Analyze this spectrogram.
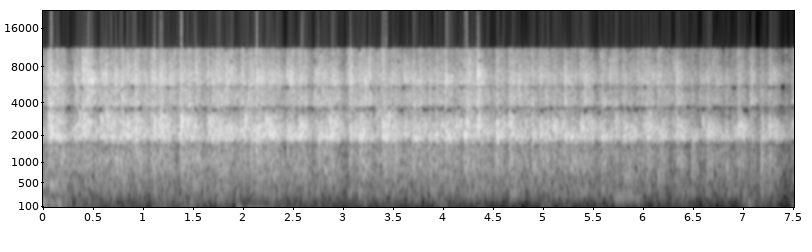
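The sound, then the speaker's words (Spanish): A crowd applauds steadily for several seconds, a dense, even wash of many hands clapping at once with no voices standing out. “Muy bien, un aplauso para la muda, por favor.”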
